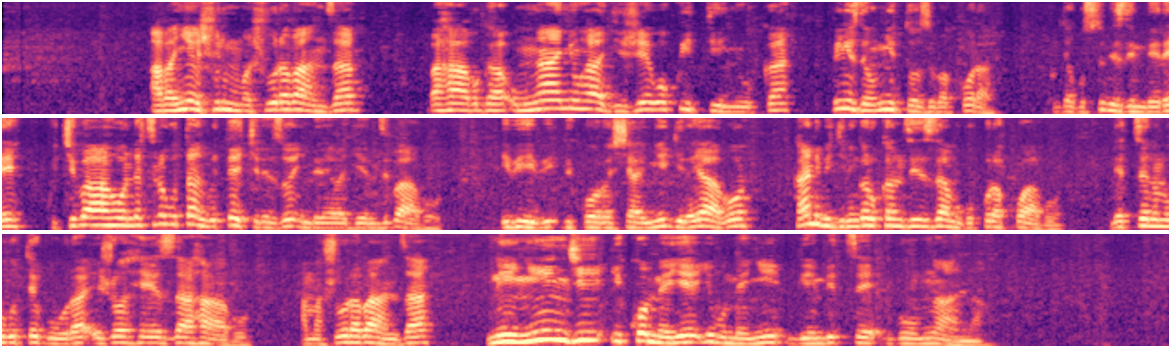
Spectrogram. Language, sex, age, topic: Kinyarwanda, male, 18-24, education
